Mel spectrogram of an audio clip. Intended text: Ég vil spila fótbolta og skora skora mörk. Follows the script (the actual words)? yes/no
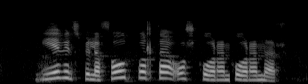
yes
